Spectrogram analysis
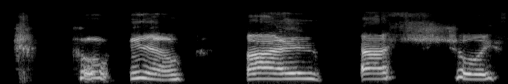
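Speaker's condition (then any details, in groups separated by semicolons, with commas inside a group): Cerebral palsy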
